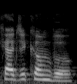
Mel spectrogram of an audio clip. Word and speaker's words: Kajukenbo: Kajukenbo. Kajukenbo.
